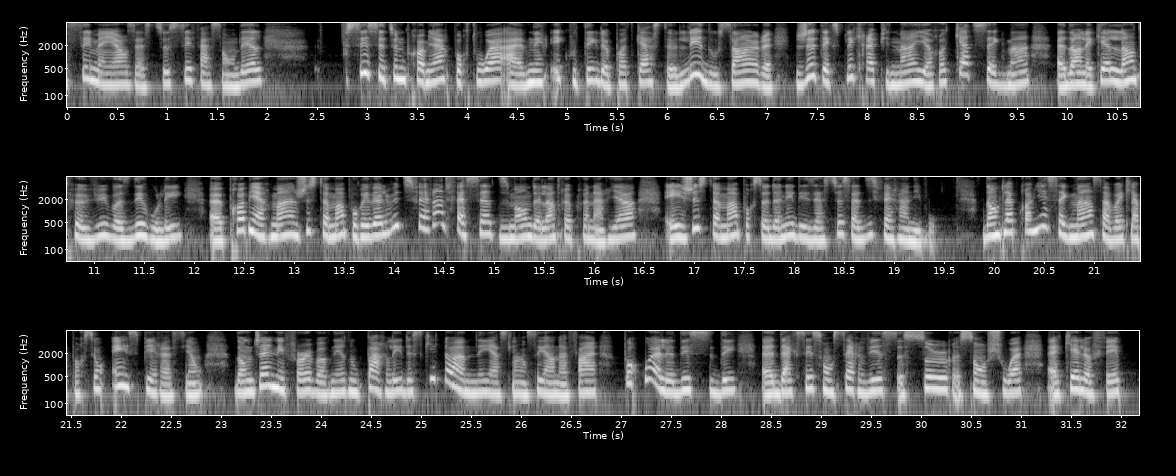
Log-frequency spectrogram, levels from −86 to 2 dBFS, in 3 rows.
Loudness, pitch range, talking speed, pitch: -16 LUFS, 195-245 Hz, 175 wpm, 215 Hz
